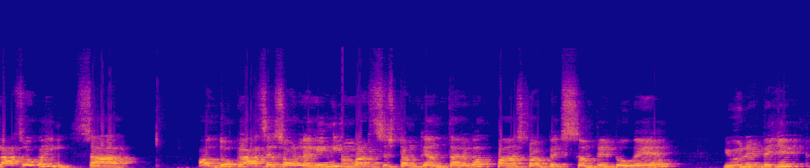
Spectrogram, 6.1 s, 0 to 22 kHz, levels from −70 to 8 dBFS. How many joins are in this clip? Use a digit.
1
